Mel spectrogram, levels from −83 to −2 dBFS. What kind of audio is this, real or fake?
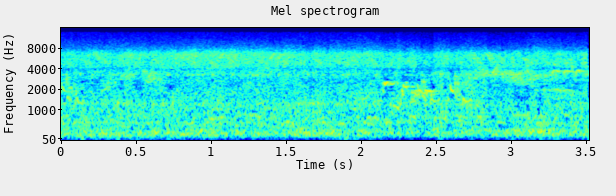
real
